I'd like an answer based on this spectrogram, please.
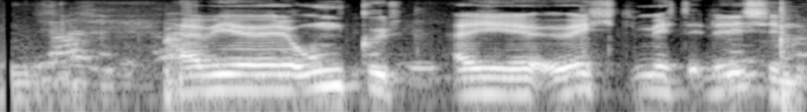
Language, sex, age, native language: Icelandic, male, 14, Icelandic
